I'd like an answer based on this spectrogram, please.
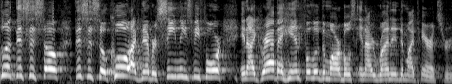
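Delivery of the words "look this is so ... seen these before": high, loud yell full of amazement. Retelling a childhood discovery before running to the parents, a surprised yell. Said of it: "I'm yelling out loud".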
